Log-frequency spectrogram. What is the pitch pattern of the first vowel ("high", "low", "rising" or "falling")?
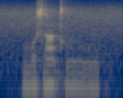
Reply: low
